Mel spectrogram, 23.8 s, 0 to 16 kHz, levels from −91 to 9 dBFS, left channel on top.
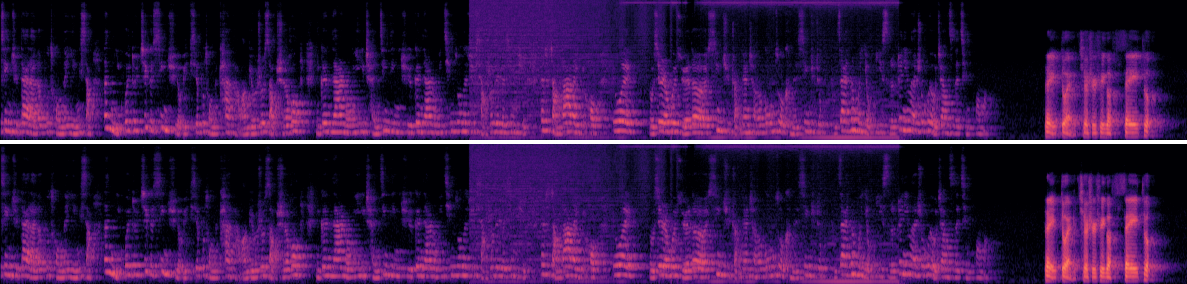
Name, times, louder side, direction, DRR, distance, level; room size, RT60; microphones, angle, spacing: voice 1, 0.0-12.6 13.0-19.7, left 2 dB, 40° left, 0 dB, 5.0 m, -37 dB
sound 1, 9.4-18.0, left 2 dB, 10° left, 1.5 m, -50 dB
voice 2, 20.9-23.0, right 4 dB, 60° right, 11 dB, 0.5 m, -24 dB
20.0 x 7.8 x 7.3 m, 0.88 s
head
